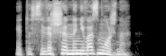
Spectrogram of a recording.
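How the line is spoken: Stunned exclamation. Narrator (Russian): воскликнул Толик, ошарашенно

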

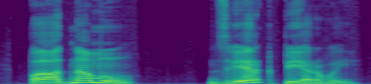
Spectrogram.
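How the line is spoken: Stern. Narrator (Russian): строго сказал

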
